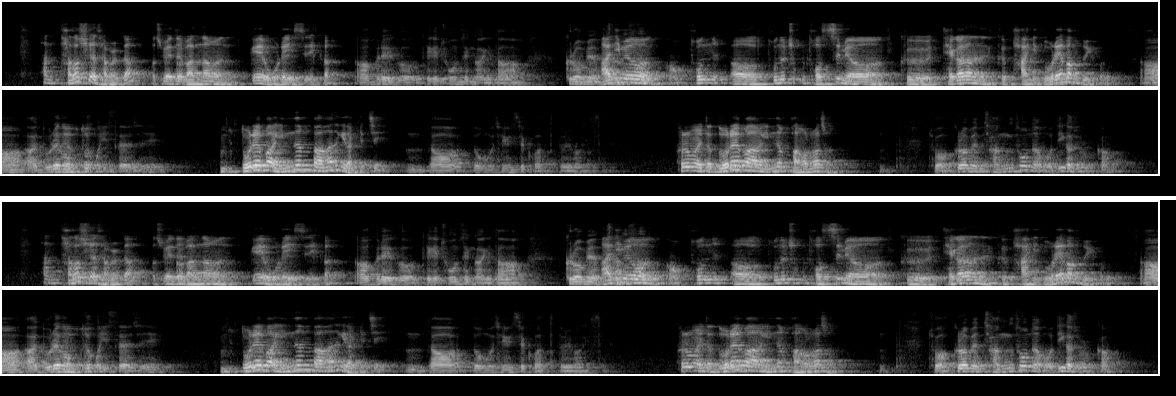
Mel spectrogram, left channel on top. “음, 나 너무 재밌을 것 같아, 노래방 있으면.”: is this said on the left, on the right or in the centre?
Right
